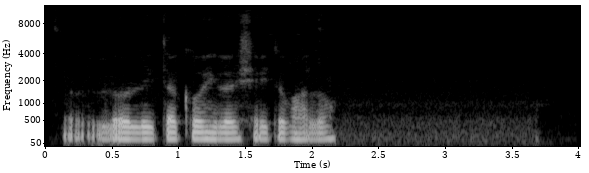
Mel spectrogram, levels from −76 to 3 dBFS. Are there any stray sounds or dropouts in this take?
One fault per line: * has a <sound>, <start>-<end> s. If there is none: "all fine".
all fine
